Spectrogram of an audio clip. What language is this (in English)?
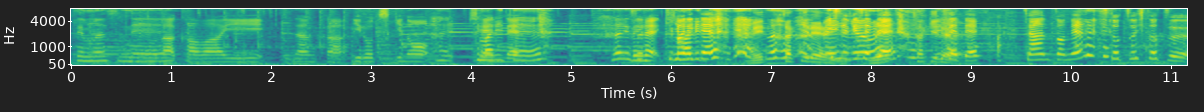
Japanese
